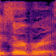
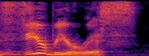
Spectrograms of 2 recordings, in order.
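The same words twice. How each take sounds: First: Cerberus said as "SUR-ber-us"; correct Cerberus. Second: Cerberus said as "SEER-beer-iss", drawn out; slow, wrong "seer-beer-iss" for Cerberus; mispronounced Cerberus. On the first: Shown as a demonstration. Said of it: "everybody knows how to say Cerberus". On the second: Retold or imitated. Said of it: "the way they said Cerberus was".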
